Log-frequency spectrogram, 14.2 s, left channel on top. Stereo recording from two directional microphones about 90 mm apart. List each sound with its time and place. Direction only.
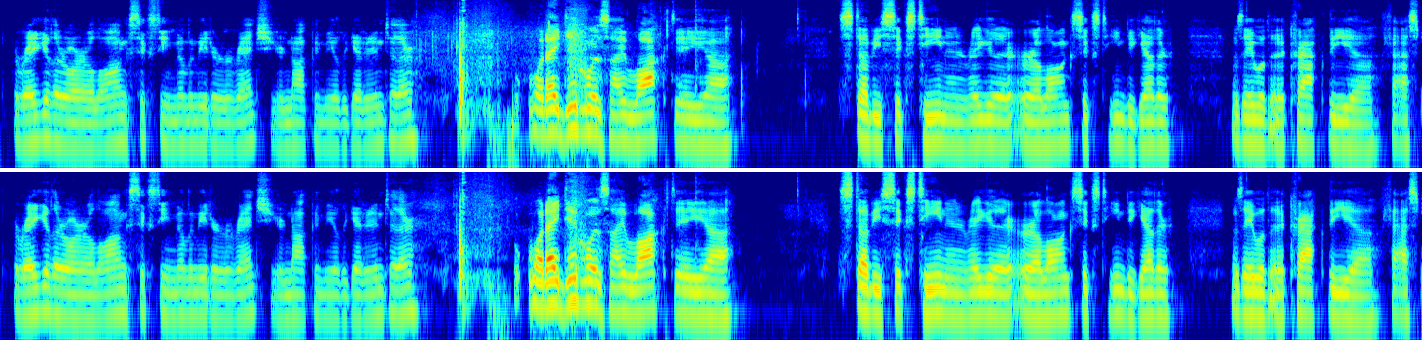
0.1 s speech: 20° right (ahead or behind)
5.9 s speech: 30° right (ahead or behind)
6.6 s speech: 45° right (ahead or behind)
8.4 s speech: 35° right (ahead or behind)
